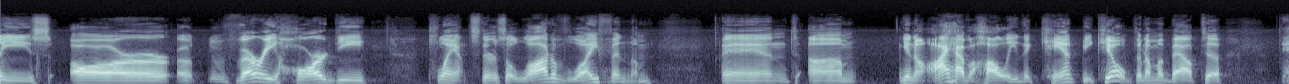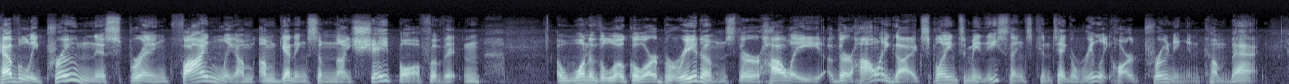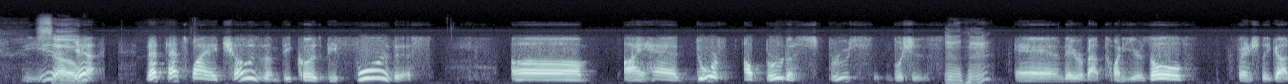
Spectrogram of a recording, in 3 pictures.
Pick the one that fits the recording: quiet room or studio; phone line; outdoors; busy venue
phone line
